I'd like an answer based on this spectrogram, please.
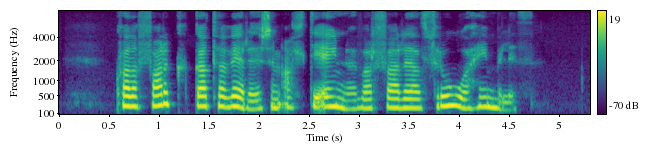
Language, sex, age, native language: Icelandic, female, 30-39, Icelandic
